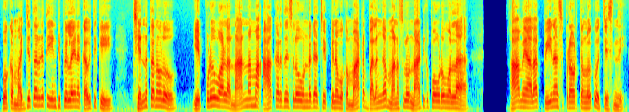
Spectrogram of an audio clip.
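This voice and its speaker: Guy narrating a story from a script, voice on the high side, dry sound. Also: expressive, moderate pace, a bit bright, no echo.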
